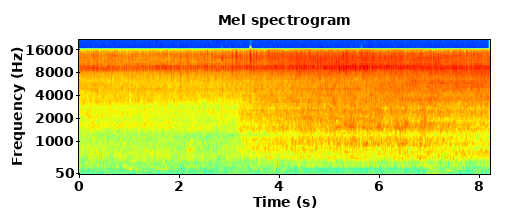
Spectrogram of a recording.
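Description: Gauge 1 live steam tank locomotive running on its track, the steam exhaust and running gear growing louder about three seconds in as it comes close.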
